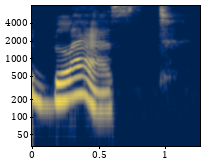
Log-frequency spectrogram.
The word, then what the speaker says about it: blessed: Esse blessed fica tão reduzido porque o E não é pronunciado, então seria blessed. Que praticamente não se fala mesmo o D, então você já vai do S direto para o me.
